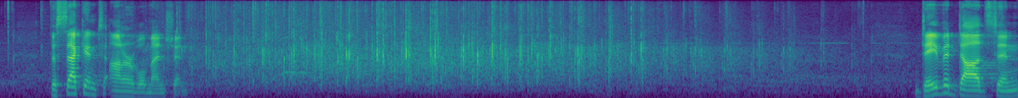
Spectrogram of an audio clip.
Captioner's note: applause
